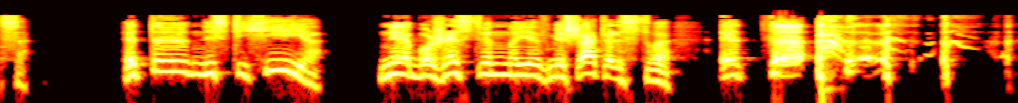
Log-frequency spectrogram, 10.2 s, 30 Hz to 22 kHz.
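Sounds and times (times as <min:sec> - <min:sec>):
speech: 0:00.1 - 0:00.4, 0:01.2 - 0:09.6
man acting out an old man coughing hoarsely: 0:07.8 - 0:10.1.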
